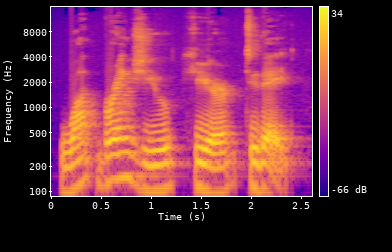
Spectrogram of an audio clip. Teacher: cuidado que la R genera una U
